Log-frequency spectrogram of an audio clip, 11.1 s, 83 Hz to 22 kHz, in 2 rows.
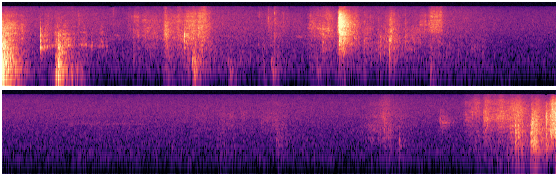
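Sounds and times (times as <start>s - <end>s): paper rustling: 0.4s - 4.5s, 9.2s - 11.0s
notebook page flipping: 1.3s - 2.2s, 3.1s - 4.5s, 9.2s - 11.0s.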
